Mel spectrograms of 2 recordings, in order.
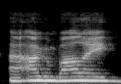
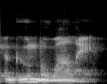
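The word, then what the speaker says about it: Ogunbowale: It's Dare Agumbawale. Agumbawale. Okay. So I even got Dare wrong. So Dare Agumbawale.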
